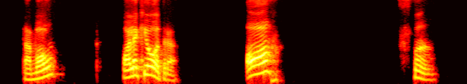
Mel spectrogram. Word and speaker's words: órfã: órfã. A sílaba mais forte é essa.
